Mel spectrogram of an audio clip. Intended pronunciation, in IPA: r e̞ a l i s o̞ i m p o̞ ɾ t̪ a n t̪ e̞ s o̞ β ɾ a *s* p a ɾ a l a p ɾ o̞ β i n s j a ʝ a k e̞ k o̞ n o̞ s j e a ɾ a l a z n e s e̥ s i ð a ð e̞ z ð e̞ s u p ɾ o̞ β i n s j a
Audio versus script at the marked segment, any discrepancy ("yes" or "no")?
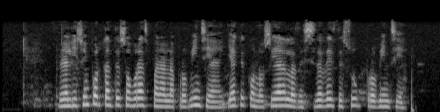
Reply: no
